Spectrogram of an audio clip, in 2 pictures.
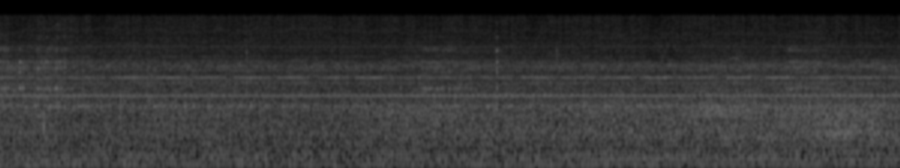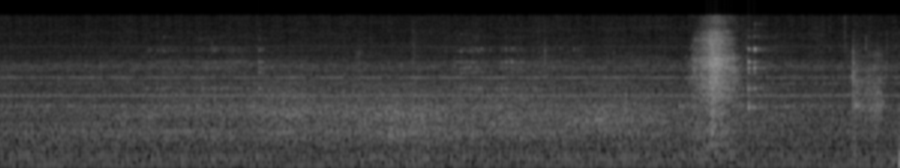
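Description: Steady background hum, like a running appliance, with faint constant whining tones, and a brief noise about sixteen seconds in.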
